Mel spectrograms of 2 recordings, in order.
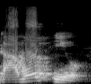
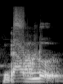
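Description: First: The name is said in full. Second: The name is shortened to two syllables. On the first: The speaker calls it right. "এর উচ্চারণ হবে ডাবল ইউ" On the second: The speaker calls it wrong. "এটাকে অনেকে বলে ডাব্লু"

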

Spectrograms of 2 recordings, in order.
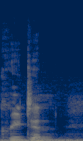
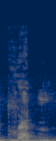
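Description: First: It is said with an American pronunciation. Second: It is said with a British pronunciation. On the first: "For you Americans" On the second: "For you non-Americans"

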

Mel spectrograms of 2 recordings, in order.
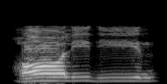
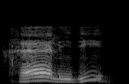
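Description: First: The kh sound is heavy and full. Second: The kh sound is thin and weak. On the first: The speaker calls it right. "محتاج إن أنا إيه؟ أفخمه، أقول إيه؟" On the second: The speaker calls it wrong. "لو قلت خالدين يبقى أنا خليت الخاء ضعيفة"

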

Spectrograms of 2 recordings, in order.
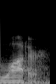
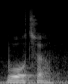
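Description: First: The word is said in a non-British accent. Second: The word is said in a British accent. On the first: This is how people say it locally. "instead of water, like over here" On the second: This is the speaker's original pronunciation. "I still pronounce water"

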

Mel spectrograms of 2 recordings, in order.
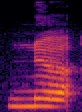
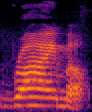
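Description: First: The 'Wri' sounds like the start of 'Rima'. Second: The 'Wri' sounds like the start of 'writing'. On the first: The syllable follows the pattern of the others. The speaker calls it right. "You've got national, so it should be novel, NaNoWriMo. Rima" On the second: The syllable follows the word it stands for. The speaker calls it wrong. "Your logic is that it's writing, so therefore it should be NaNoWriMo"

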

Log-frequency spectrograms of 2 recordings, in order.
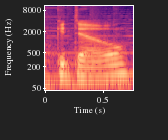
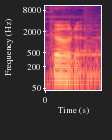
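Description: First: The name is said the American way. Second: The name is said the Japanese way. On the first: It follows a later American habit. "that's how Americans, like, just decided it was pronounced" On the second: It follows the original Japanese name. "I'm gonna be pronouncing his name as Goto"

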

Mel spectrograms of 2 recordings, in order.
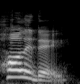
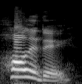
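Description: Both takes have the same delivery.

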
